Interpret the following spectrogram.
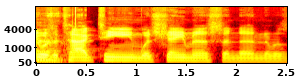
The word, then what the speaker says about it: Sheamus: cornette calls him uh seus seus yeah I'm pretty sure sh he's just enunciating he's just pronouncing it yeah see as it's spelled but it's not said that way in Ireland yeah so giant Battle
